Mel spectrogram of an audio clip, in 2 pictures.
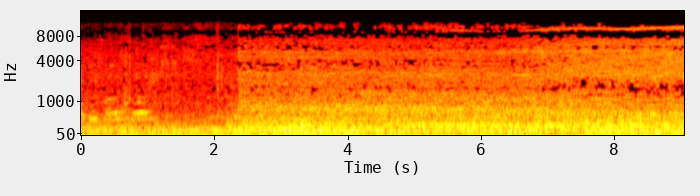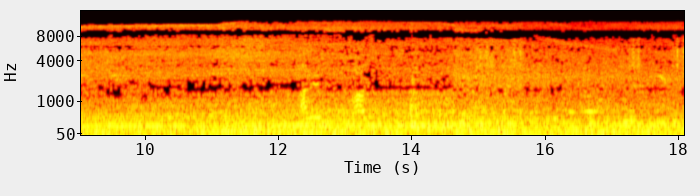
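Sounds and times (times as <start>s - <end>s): excavator engine drone: 0.0s - 18.0s.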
